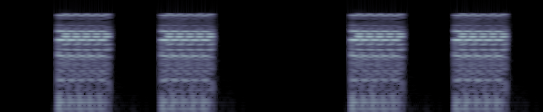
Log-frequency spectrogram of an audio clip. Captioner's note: ring, ring, ring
